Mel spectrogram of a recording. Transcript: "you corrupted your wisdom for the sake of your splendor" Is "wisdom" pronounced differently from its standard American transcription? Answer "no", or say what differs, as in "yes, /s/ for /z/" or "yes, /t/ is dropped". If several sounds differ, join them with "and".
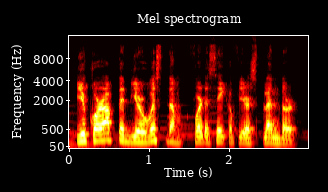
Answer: yes, /s/ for /z/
